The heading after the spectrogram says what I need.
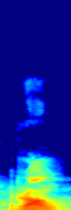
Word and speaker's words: wrong: Knife में के silent है, डब्ल्यू से रॉन्ग, लेकिन डब्ल्यू इसमें साइलेंट लेटर है।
